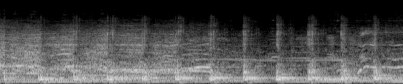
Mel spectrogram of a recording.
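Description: Powwow drum group playing a fancy dance song: the big drum struck in a steady beat, about three strikes a second, under men's voices singing held, high notes together.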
